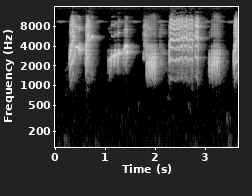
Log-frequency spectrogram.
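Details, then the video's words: Long-tailed shrike song from a master recording for training songbirds: varied high chattering phrases, buzzy trills and short whistled slurs alternating with brief pauses. "suwara masteran burung cowet/codet/pentet"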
